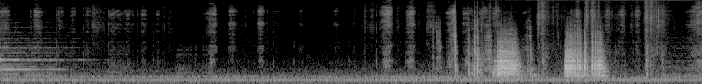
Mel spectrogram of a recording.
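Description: Pen scratching on paper in short, scattered strokes over a low steady hum, with two louder, longer strokes about six and seven seconds in. A music chord fades out in the first second.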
